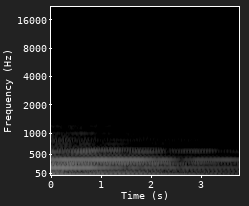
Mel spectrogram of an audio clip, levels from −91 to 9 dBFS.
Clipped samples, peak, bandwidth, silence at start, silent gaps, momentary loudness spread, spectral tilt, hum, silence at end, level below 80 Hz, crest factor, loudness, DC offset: under 0.1%; -38 dBFS; 1.5 kHz; 0 s; none; 19 LU; -11.5 dB/octave; none; 0 s; -66 dBFS; 14 dB; -51 LUFS; under 0.1%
